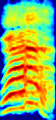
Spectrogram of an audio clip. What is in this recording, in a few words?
Scream scary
